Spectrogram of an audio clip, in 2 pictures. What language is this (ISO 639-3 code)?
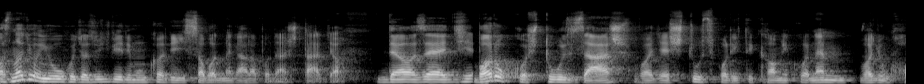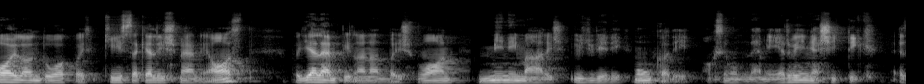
hun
